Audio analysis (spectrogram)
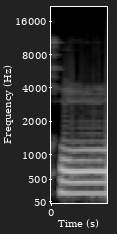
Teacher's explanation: الف سے پہلے زبر آ رہا ہے، الف مدہ ہو رہا ہے، لہٰذا حرف مدہ کو ایک الف یعنی 2 حرکات کے برابر کھینچ کے پڑھیں گے اور زبر کو منہ کھول کے ادا کریں گے. · خا حرف مستعلیہ ہے، لہٰذا اس کی آواز حلق سے موٹی ادا ہوئے گی اور الف کو بغیر کھینچے پڑھیں گے.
